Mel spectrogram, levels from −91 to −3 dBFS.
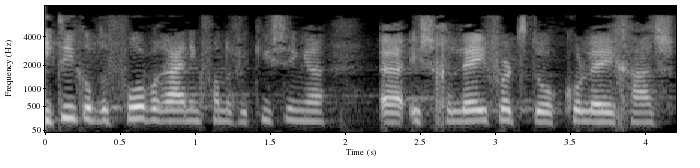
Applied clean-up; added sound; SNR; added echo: none; none; none; none.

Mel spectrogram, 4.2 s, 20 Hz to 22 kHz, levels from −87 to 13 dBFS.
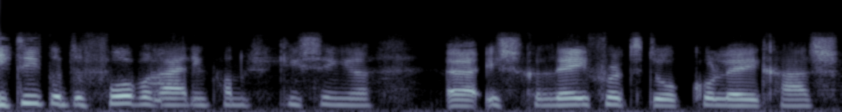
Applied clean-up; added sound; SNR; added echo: neural diffusion model UNIVERSE++.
